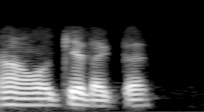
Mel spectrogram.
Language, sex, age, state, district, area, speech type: Tamil, male, 18-30, Tamil Nadu, Thanjavur, rural, conversation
